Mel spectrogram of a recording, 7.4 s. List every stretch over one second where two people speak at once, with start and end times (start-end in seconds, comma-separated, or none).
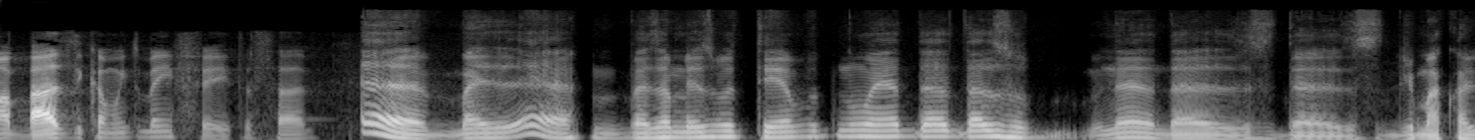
none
